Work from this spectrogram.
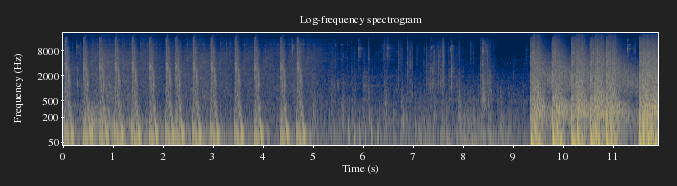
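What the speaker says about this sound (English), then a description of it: "I love the sounds this gun makes." A Halo battle rifle fires in steady rhythmic bursts of sharp, punchy shots, pauses amid quieter game noise, then resumes firing loudly near the end.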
